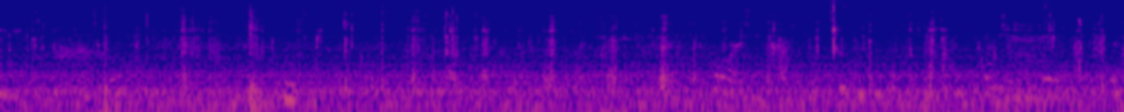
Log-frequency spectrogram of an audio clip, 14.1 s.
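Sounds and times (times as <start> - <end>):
person chewing a sandwich: 0.2 - 14.0.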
